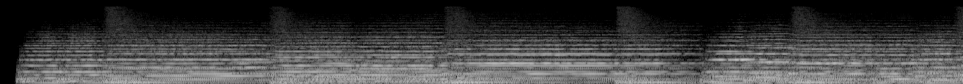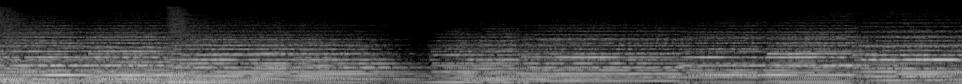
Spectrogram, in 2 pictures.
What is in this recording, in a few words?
anthem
